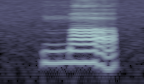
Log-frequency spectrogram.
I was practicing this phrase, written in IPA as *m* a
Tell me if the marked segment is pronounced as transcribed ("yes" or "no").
yes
